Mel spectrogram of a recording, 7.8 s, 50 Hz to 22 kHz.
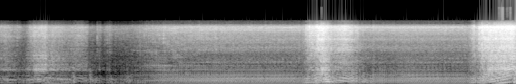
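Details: '97 Subaru Legacy 2.2 wagon, 4EAT automatic; engine runs and revs with a loud raspy hissing exhaust roar because the weld in front of the second catalytic converter broke clean.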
